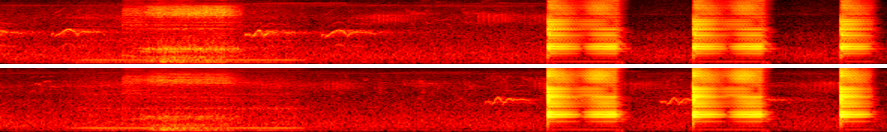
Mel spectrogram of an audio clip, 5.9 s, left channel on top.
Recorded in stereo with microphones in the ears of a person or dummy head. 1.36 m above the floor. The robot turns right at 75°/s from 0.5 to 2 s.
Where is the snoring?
Straight ahead, 0.8 m; by 1.6 s 60° left, 0.8 m.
